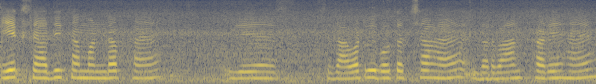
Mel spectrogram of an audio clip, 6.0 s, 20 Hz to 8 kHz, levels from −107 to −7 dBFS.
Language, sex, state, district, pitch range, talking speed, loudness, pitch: Hindi, female, Bihar, Vaishali, 230-245 Hz, 150 wpm, -21 LUFS, 235 Hz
